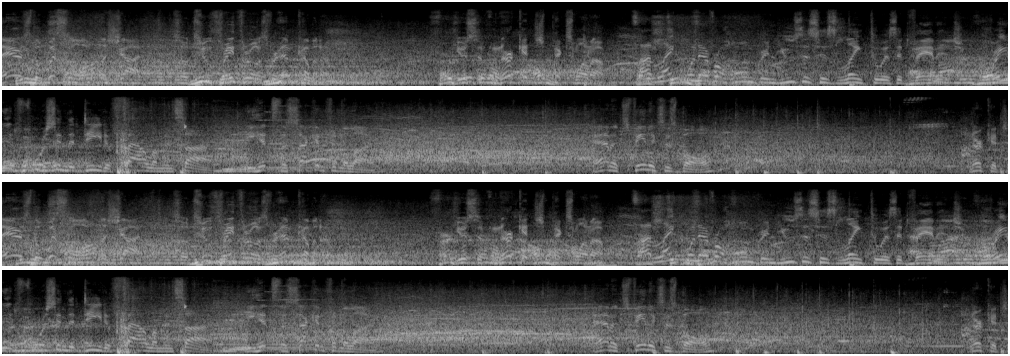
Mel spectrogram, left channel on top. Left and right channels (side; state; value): both; normal; correlation 0.43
